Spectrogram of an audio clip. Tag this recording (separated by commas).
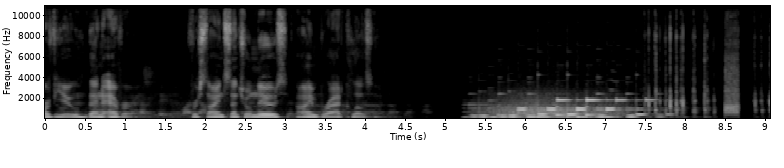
Music, Speech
